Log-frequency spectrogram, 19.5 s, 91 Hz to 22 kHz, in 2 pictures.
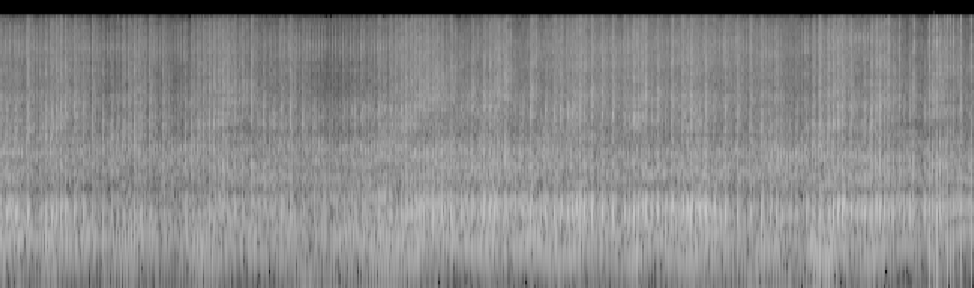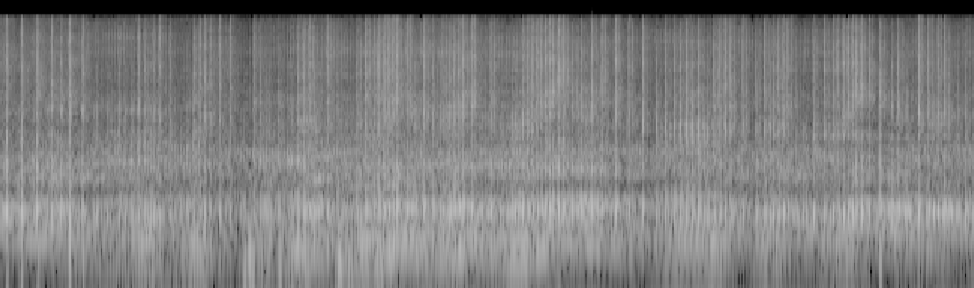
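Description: A 1993 Kawasaki KX 125 two-stroke dirt bike, just rebuilt, runs after one kick start. Its loud, raspy engine crackles close by at a steady, revving idle that wavers slightly, with no talk over it.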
